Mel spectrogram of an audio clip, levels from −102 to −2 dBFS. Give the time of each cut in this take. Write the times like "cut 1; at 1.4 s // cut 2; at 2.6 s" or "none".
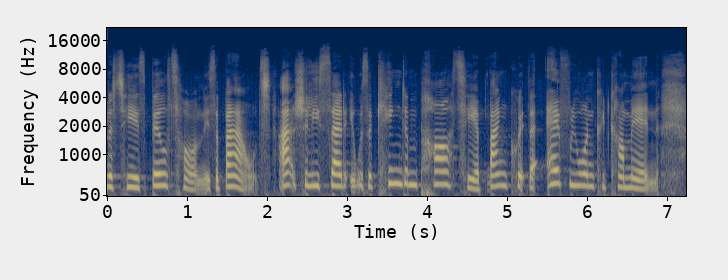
cut 1; at 2.1 s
